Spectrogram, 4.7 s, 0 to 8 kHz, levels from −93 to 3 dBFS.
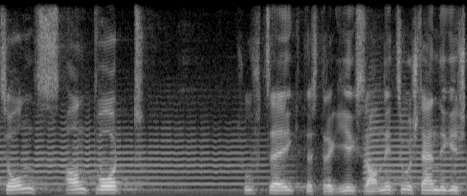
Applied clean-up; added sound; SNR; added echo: none; Trumpet; 14 dB; none.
